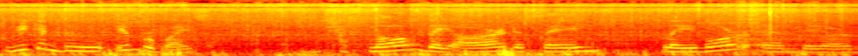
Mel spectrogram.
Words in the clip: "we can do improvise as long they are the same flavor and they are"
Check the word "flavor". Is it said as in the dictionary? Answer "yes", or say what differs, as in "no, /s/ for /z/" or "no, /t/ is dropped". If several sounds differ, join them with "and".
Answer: no, /b/ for /v/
